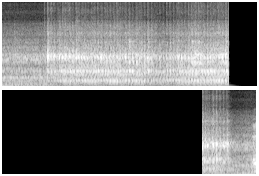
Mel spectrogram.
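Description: A wood lathe turns mahogany as a carbide parting tool cuts, giving a close, steady motor hum with scraping texture, broken by a stretch of total silence before the hum resumes.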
